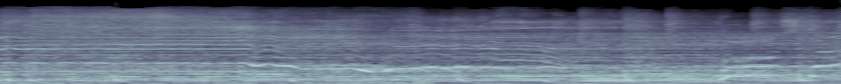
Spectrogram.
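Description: A live pop-rock band playing loud, with a lead singer over the band.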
